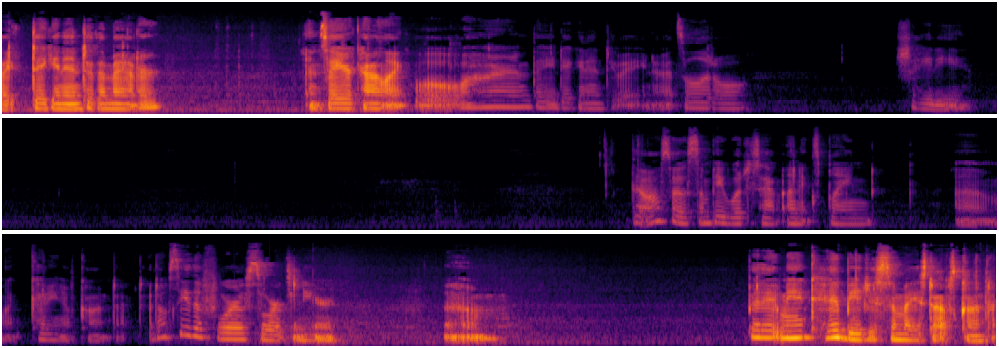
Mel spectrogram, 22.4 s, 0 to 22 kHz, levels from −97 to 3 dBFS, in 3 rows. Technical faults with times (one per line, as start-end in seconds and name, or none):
2.80-3.88 zipper noise
15.96-17.28 zipper noise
